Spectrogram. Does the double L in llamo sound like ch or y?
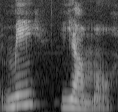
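y. The double L sounds like y. This is the speaker's own pronunciation. "which is a y sound"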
